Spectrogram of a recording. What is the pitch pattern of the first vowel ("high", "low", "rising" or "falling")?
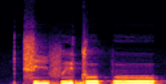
low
